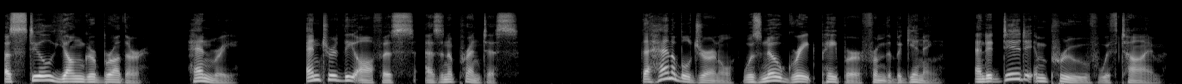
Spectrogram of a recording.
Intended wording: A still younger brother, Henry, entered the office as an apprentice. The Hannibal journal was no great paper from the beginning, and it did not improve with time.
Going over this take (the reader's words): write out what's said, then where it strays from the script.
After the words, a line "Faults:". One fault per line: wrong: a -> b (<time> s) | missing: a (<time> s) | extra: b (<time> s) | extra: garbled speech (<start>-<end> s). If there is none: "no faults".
A still younger brother, Henry, entered the office as an apprentice. The Hannibal journal was no great paper from the beginning, and it did improve with time.
Faults:
missing: not (10.2 s)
